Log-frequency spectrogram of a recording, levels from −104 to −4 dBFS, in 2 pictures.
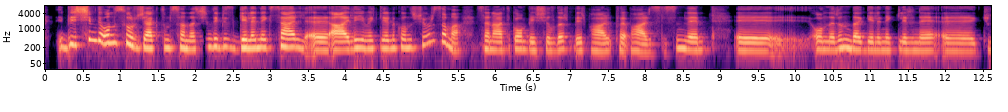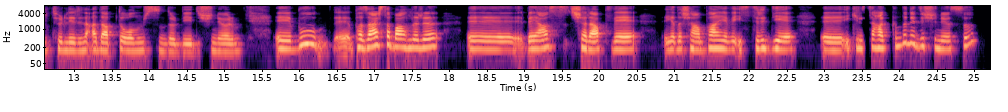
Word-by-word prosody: İ 215 -2 -5
bir 280 - +4
şimdi 370 +8 +5
onu 310 +2 +6
soracaktım 205 -9 +3
sana, 195 -2 +3
şimdi 220 +4 -3
biz 205 -5 -4
geleneksel, 210 +1 +5
eee, 170 -1 +3
aile 170 +2 +6
yemeklerini 195 0 -2
konuşuyoruz 215 - -5
ama 150 - +1 0.2
sen 185 -1 -2
artık 170 +1 -1
15 165 -3 -2
yıldır 170 +2 -3
bir 160 +1 -3
par 155 -1 -2
f - - -2
Parislisin 145 +4 -2
ve, 170 -1 +1 0.4
eee, 160 -1 +1 0.3
i - - -23
onların 180 +3 -1
da 180 -1 +4
geleneklerine, 160 -1 -4
eee, 150 -1 -3
kültürlerine 165 -1 -5
adapte 165 0 0
olmuşsundur 155 -2 -3
diye 140 0 -4
düşünüyorum. 145 -1 -5 0.4
Eee, 185 -1 -1
bu, 275 0 0
eee, - - -4
pazar 215 +3 +5
sabahları, 220 -3 +2 0.4
eee, 175 -2 -1
beyaz 195 +4 +1
şarap 175 -3 +2
ve 175 0 +1 0.3
ya 170 +2 -4
da 180 - -3
şampanya 180 +1 0
ve 175 - -5
istiridye, 180 0 -1 0.3
eee, 165 -1 0
ikilisi 205 0 -6
hakkında 205 +7 -1
ne 290 -4 -3
düşünüyorsun? 230 - -5
180 Hz, 125 wpm, -23 LUFS, 165-205 Hz, 0.4 s, onu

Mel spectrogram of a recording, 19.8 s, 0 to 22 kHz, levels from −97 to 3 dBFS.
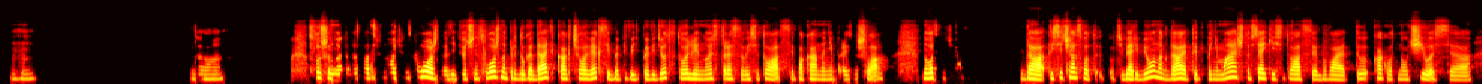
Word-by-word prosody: Мгм. 190 0 -13 2.1
Да. 180 -1 -10 1.2
Слушай, 220 -3 +2
ну, 190 - -3
это 195 - -8
достаточно 215 +2 -7
очень 220 0 -6
сложно, 235 -8 +5
ведь 180 -1 -6
очень 185 +1 -1
сложно 240 +3 +3
предугадать, 190 +2 +3
как 190 -3 +2
человек 195 +3 +1
себя 185 -3 -3
пове 175 -1 -6
поведёт 185 +4 -1
в - - -18
той 195 0 +2
или 190 -1 +2
иной 180 +1 -3
стрессовой 185 -2 -3
ситуации, 180 -2 -1
пока 180 0 0
она 170 -1 -5
не 170 +1 -8
произошла. 170 +2 -3 0.5
Но 210 - +1
вот 220 0 +6
сейчас 195 -3 -30 0.8
да, 185 -3 +7
ты 200 - -5
сейчас, 220 +3 +1
вот, 195 -1 -1 0.2
у - - -14
тебя 180 +1 +3
ребёнок, 205 +4 0
да, 185 +4 +5
и - - -1
ты 185 - -4
п 185 - -27
понимаешь, 195 +8 +1
что 225 - -4
всякие 205 -1 +1
ситуации 180 -2 -2
бывают. 170 -1 -2
Ты 190 0 -3
как 205 -3 -3
вот 170 0 -8
научилась, 175 -1 -2
а, 155 -1 -5
190 Hz, 155 wpm, -23 LUFS, 175-205 Hz, 2.1 s, да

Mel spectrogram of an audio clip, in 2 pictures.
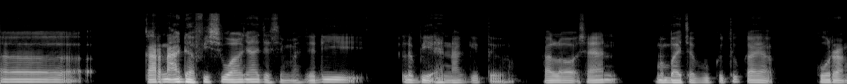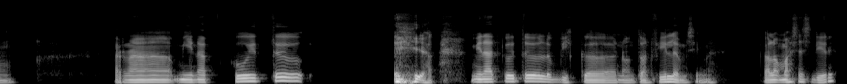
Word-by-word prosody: eee, 115 -1 -1 0.7
karena 115 +2 +4
ada 115 -1 +6
visualnya 110 -1 +2
aja 110 - -4
sih, 95 - -8
Mas, 90 +1 -7
jadi 95 +4 -2 0.8
lebih 100 -1 0
enak 95 0 -2
gitu. 95 -2 -8 0.5
Kalo 95 0 -1
saya 100 +1 -1 0.6
membaca 100 -1 +1
buku 95 +1 -5
tuh 120 - -5
kayak 100 -2 0 0.5
kurang, 95 -1 -1 0.9
karena 100 +1 -2 0.4
minatku 110 +3 -1 0.2
itu 160 +1 +1 0.9
iya, - - +7 0.5
minatku 120 +2 +2
itu 145 - -2 0.2
lebih 110 -3 -3
ke 100 -1 0
nonton 95 -1 -4
film 115 -3 +3
sih, - - -11
Mas. 100 -3 -11 0.4
Kalo 105 +1 +2
Masnya 110 +3 0
sendiri? 105 +7 -1
105 Hz, 115 wpm, -22 LUFS, 95-115 Hz, 0.9 s, iya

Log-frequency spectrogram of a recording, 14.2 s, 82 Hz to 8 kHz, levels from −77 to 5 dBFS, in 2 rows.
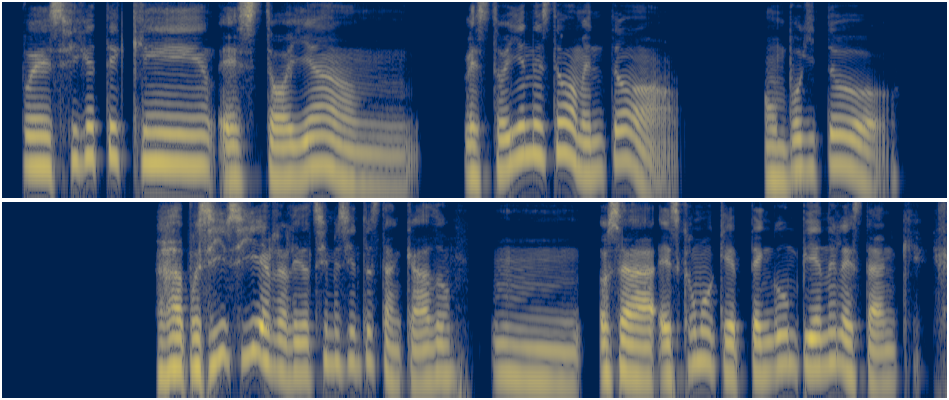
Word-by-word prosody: Pues, 175 -1 +3
fíjate 215 +2 -1
que 185 -3 +1
estoy, 140 +1 +2
am, 120 -10 -3 0.3
estoy 145 +7 0
en 225 +1 +2
este 225 +2 0
momento 170 -3 -2 0.6
un 135 -1 -3
poquito. 160 -4 -3 1.5
Ah, 165 +2 +4
pues 165 -2 +4
sí, 205 +6 +3
sí, 220 +2 +3
en 195 - +5
realidad 150 -1 -1
sí 190 - -2
me 185 - -4
siento 190 +1 -4
estancado. 135 -3 -3 0.3
Mm, 130 -4 -4 0.2
o 145 - +1
sea, 140 -2 +5
es 140 0 +2
como 185 0 -3
que 150 -2 +1
tengo 150 +3 -1
un 180 0 -3
pie 165 0 +4
en 165 - -2
el 185 -1 -2
estanque, 125 -5 -3
155 Hz, 140 wpm, -20 LUFS, 140-185 Hz, 1.5 s, en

